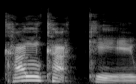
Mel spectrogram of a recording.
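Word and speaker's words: 感覚器: The first symbol is pronounced kan. The second symbol is pronounced kak. And the third symbol is pronounced ki. If you put it together, it becomes kankaki, which means sensory organ.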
